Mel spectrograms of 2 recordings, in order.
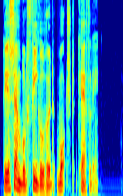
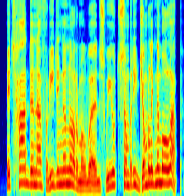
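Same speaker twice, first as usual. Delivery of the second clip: high, loud Scots wee-man voice; high Scots pictsie; 10 semitones higher, 3 dB louder than usual. Acted. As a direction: lecture the clan like a cocky wee chief. Rob answers Yan.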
